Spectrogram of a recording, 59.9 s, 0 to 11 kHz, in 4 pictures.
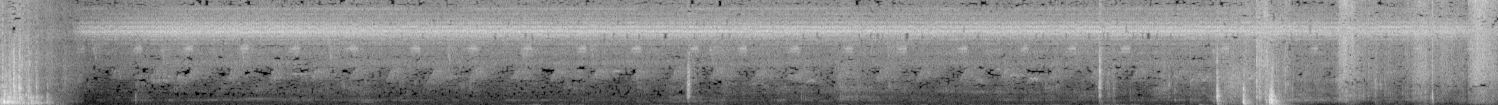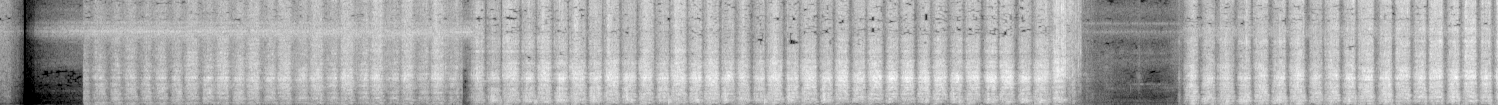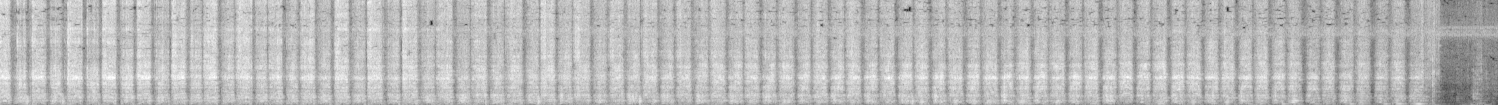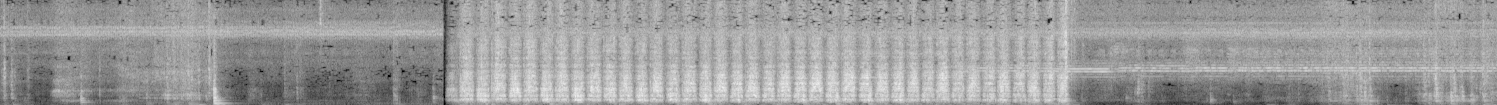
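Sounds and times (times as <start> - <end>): hand saw cutting bamboo: 15.8 - 25.8, 26.8 - 44.4, 49.4 - 55.8, 58.1 - 59.9.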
